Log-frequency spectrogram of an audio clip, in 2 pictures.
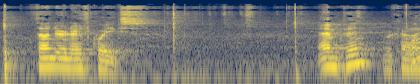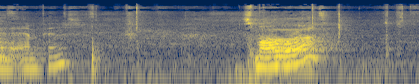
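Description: Playing cards tap and slide onto a table.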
